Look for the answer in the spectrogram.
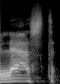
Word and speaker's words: last: Y mirad que last, la T no se pronuncia, como pone en la transcripción.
